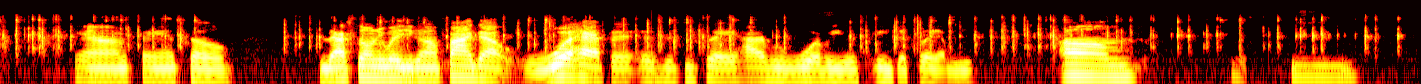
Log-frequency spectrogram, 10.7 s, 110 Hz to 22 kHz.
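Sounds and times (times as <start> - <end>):
typing on a computer keyboard: 0.0 - 10.6
speech: 0.6 - 1.8, 2.4 - 7.4, 8.0 - 10.3
person humming: 9.7 - 10.2.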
